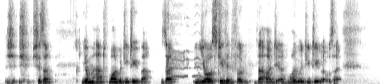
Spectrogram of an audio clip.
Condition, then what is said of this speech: Stuttering. My words may come out in a different way.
